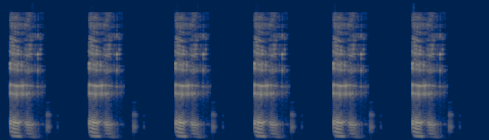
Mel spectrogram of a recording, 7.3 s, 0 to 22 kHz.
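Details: Simulated burping, a performed imitation for a puppet: six evenly spaced, loud, voiced belching sounds, each with a short tail, about 50 a minute.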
